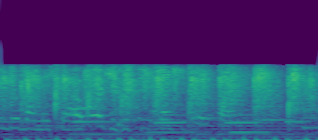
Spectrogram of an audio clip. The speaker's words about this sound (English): Let's give the Lord a hand clap of worship.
